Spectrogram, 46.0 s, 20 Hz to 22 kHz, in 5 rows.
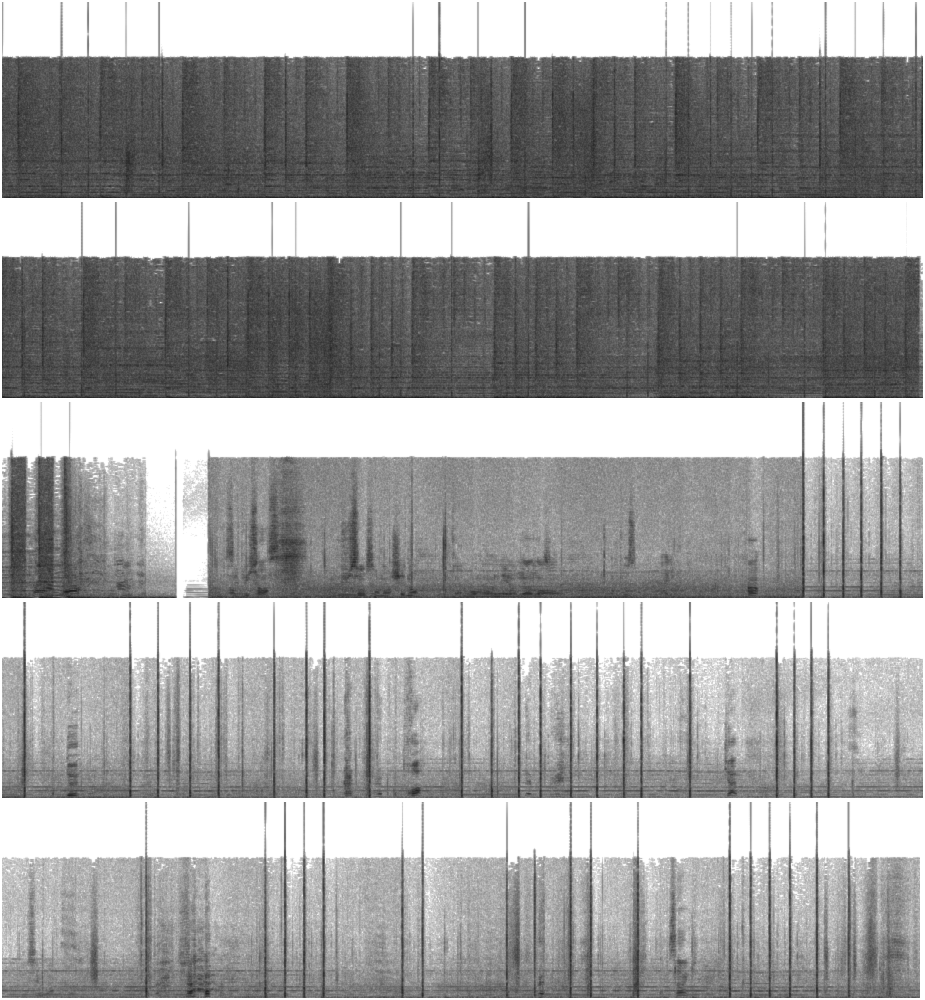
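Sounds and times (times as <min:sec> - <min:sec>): drum beat: 0:00.0 - 0:19.0
deep sliding bass notes: 0:00.0 - 0:20.9
boxing gloves striking mitts: 0:00.2 - 0:02.9, 0:03.5 - 0:18.4, 0:28.8 - 0:31.5, 0:32.2 - 0:34.7, 0:35.3 - 0:36.0, 0:39.4 - 0:40.2, 0:40.8 - 0:41.2, 0:41.8 - 0:43.4, 0:44.1 - 0:45.4.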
